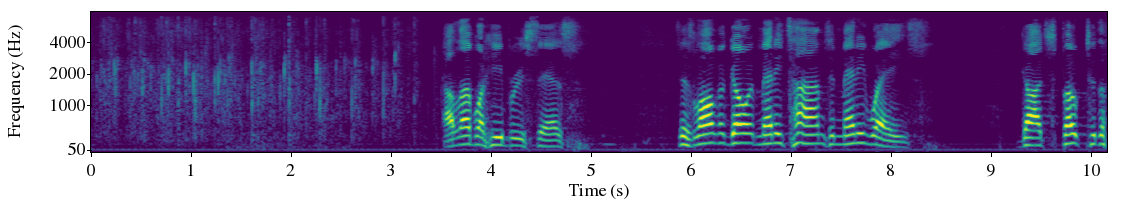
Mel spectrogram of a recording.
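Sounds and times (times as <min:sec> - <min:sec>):
audience clapping: 0:00.0 - 0:03.8
speech: 0:03.6 - 0:05.0, 0:05.9 - 0:08.4, 0:09.3 - 0:10.1.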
